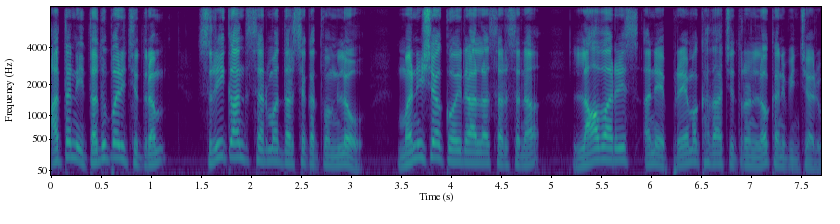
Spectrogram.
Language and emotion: Telugu, neutral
